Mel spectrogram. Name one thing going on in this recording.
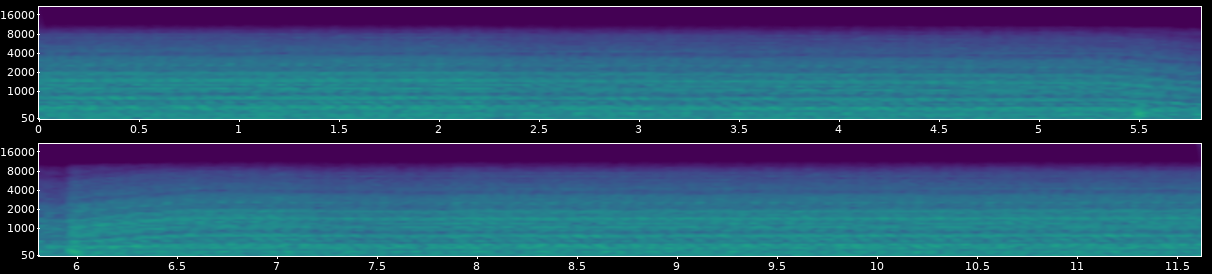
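A truck engine drones steadily, dipping briefly in pitch as it shifts gear.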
